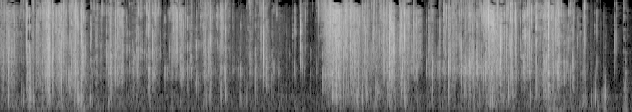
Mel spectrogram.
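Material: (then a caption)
Cellophane. A thin, clear, hollow and flexible plastic cellophane bag is squeezed and crinkled by hand and fingertips with dark-painted nails, held close to the microphone. It gives a dense, bright crackling of many sharp crinkles in two main bursts, with a short quieter pause near the three-second mark, and nearly nothing in the low end.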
